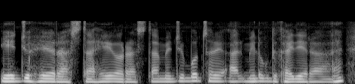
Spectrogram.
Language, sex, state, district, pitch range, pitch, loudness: Hindi, male, Arunachal Pradesh, Papum Pare, 125-140 Hz, 135 Hz, -18 LUFS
